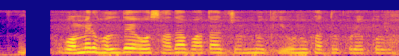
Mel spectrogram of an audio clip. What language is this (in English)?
Bangla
